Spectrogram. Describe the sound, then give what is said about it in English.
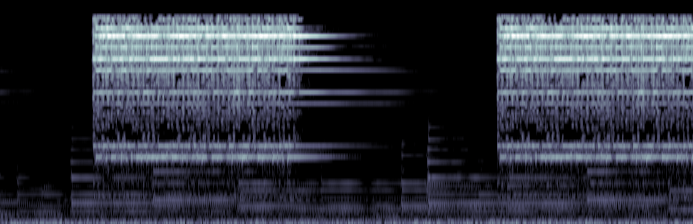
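A telephone bell rings in two long bursts separated by a short pause, bright and clattering over a steady low rumble, fairly loud, with no one talking. “Is there a phone in here? Oh, yes, there is, actually.”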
